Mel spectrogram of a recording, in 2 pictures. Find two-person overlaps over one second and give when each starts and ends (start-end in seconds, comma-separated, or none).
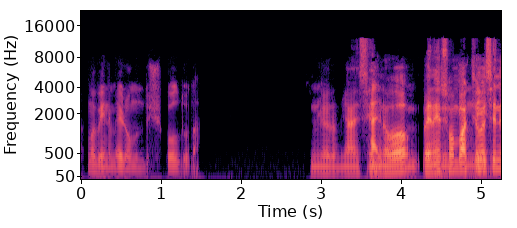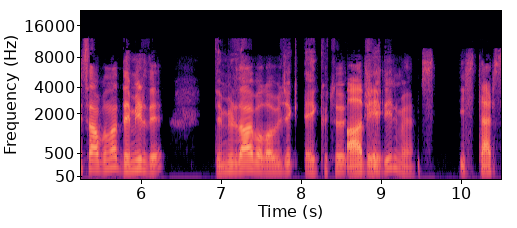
3.6-5.2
